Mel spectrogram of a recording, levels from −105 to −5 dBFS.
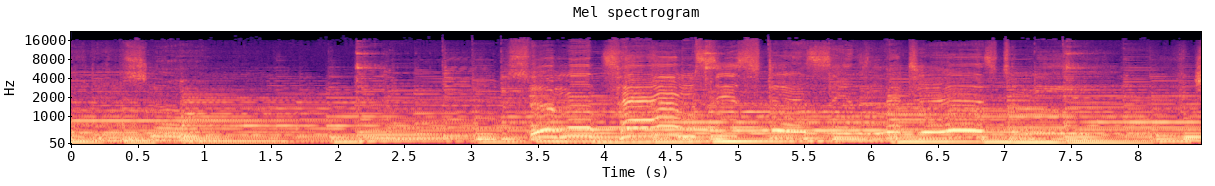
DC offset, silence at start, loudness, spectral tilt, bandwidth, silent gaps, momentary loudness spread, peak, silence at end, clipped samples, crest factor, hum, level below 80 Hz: under 0.1%; 0 s; -13 LUFS; -6.5 dB/octave; 16.5 kHz; none; 8 LU; 0 dBFS; 0 s; under 0.1%; 12 dB; none; -22 dBFS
